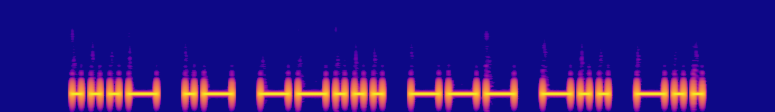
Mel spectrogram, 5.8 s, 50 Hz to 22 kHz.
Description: Morse code, heard as a keyed tone, about 17 wpm, 700 Hz. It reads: VA7ODD
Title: DXCC-100 Call Signs - 6 Characters - Repeated 3x - 17wpm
